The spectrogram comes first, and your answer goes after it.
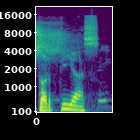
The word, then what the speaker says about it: tortilla: Tortillas. Yeah, because 2 L's is like a Y, kind of. It basically, yeah. It's like yogging.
